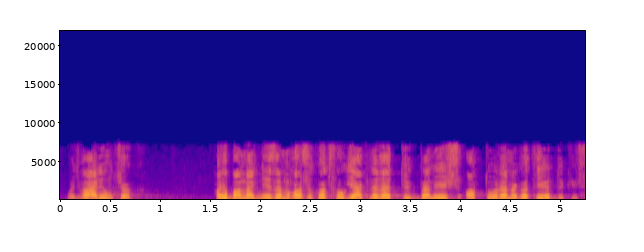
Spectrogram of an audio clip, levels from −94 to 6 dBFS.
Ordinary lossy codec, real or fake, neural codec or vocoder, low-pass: Opus, 64 kbps; fake; vocoder, 44.1 kHz, 128 mel bands every 512 samples, BigVGAN v2; 7.2 kHz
